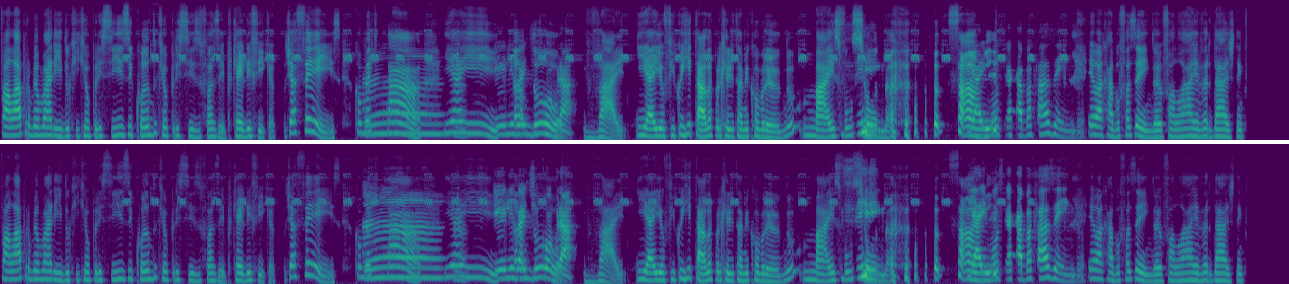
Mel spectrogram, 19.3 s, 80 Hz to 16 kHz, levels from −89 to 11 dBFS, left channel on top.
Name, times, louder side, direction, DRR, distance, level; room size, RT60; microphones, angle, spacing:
voice 1, 0.0-5.0 5.3-8.4 8.8-13.6 14.0-14.9 16.3-18.7, left 4 dB, 70° left, 1.3 m, -32 dB
sound 1, 1.8-2.0 2.2-2.4 2.6-2.8 3.2-3.7 4.0-4.1 4.4-4.9 5.1-5.3 5.5-5.7 5.9-6.1 6.4-6.5 6.8-6.9 7.2-7.3 7.6-7.7 8.1-8.2 8.5-8.6 8.9-9.0 9.3-9.4 9.7-9.8 10.1-10.2 10.5-10.7 10.9-11.1 11.5-11.6 12.0-12.1 12.4-12.6 12.8-13.0 13.2-13.4 13.7-13.8 14.1-14.2 14.5-14.6 14.9-15.1 15.4-15.5 15.9-16.0, left 6 dB, 20° left, 5.1 m, -41 dB
voice 2, 5.4-7.0 7.4-8.6 12.8-13.3 14.5-16.3, right 4 dB, 75° right, 3.2 m, -32 dB
open air
head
